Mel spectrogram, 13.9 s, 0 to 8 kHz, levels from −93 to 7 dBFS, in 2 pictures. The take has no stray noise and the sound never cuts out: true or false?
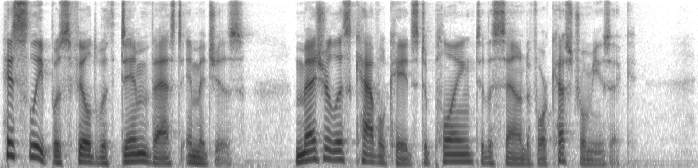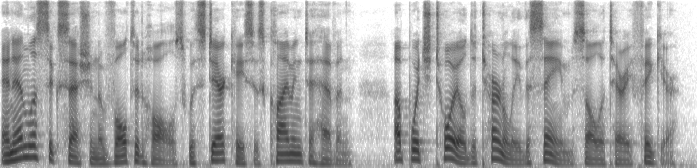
true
